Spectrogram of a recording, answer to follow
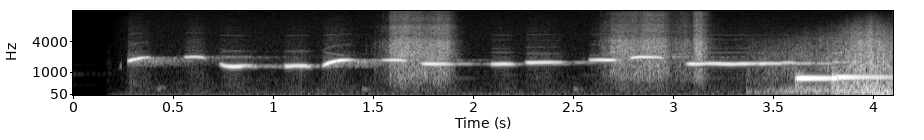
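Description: A short whistled tune: a single clear note sliding and stepping between pitches, broken twice by a brief hissing swish. Near the end it moves into a few lower notes that climb step by step.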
